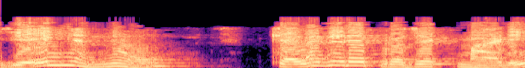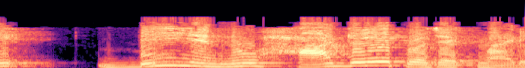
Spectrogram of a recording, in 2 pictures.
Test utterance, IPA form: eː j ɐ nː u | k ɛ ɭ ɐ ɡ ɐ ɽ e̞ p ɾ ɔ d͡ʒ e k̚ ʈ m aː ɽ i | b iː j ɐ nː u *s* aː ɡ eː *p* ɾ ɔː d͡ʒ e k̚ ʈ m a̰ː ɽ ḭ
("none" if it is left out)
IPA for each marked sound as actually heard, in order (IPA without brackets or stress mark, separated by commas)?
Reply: h, p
